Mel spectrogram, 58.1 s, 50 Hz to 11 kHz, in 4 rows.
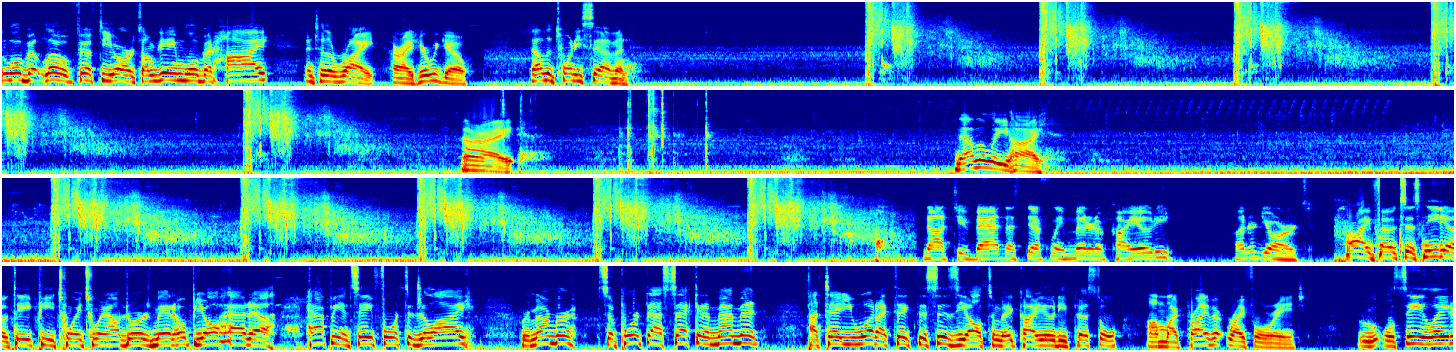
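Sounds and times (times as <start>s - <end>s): pistol gunshots: 8.5s - 23.6s, 29.1s - 38.2s.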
